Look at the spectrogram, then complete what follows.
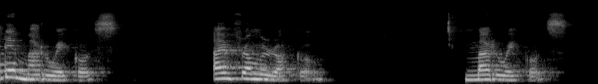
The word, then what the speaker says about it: Marruecos: Morocco in Spanish is Marruecos. Marruecos. Soy de Marruecos. I'm from Morocco. Marruecos. The double R is a little longer than our single R we had in Turquía and South Africa and Democrática.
